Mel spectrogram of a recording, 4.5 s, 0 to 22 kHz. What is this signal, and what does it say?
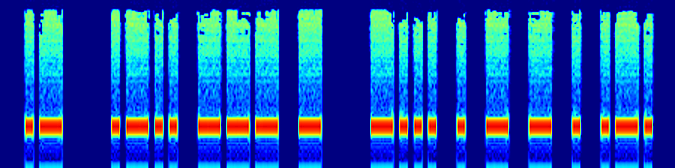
Morse code, heard as a keyed tone, about 25 wpm, 1000 Hz. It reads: A LOT BETTER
